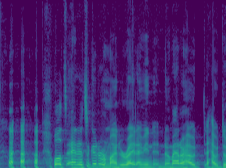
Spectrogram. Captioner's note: laughter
